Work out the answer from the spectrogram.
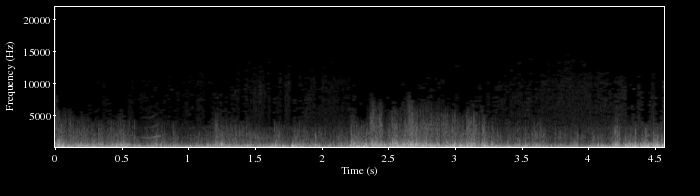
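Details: Heavy, low wind buffeting the microphone throughout, with faint murmuring in the background and no animal calls.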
